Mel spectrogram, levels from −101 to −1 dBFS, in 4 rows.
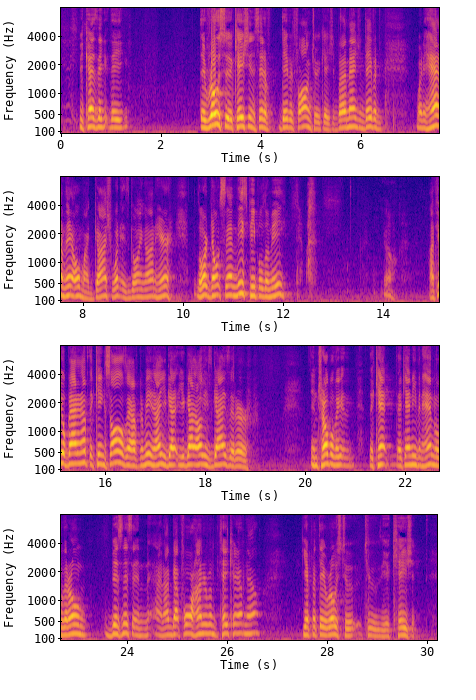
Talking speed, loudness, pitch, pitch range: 180 wpm, -20 LUFS, 190 Hz, 155-210 Hz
